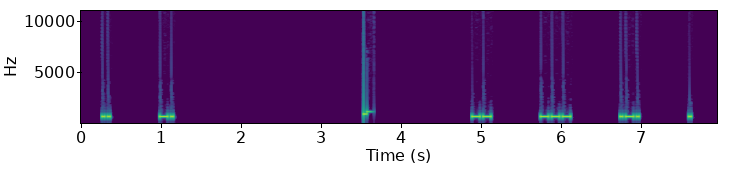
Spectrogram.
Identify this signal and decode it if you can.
Morse code, heard as a keyed tone, about 34 wpm, spaced as for 12 wpm, 690 Hz. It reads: IN MORE
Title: 6x Character Spacing - Top 200 Words - 35wpm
